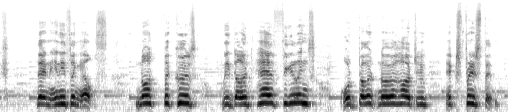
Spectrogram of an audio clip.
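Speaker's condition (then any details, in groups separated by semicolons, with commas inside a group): Quadriplegic cerebral palsy, severe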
